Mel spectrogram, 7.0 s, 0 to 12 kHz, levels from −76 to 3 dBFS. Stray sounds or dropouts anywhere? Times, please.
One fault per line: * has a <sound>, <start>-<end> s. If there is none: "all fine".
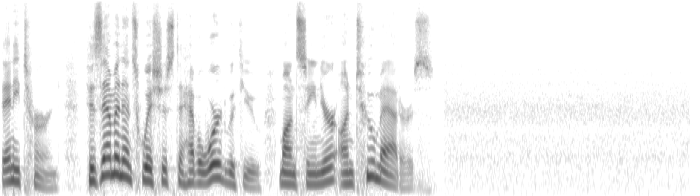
all fine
